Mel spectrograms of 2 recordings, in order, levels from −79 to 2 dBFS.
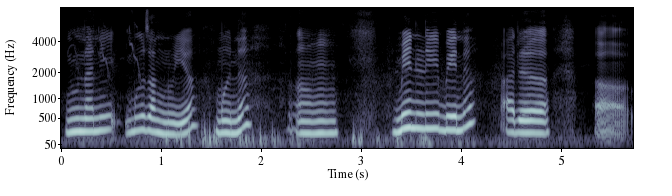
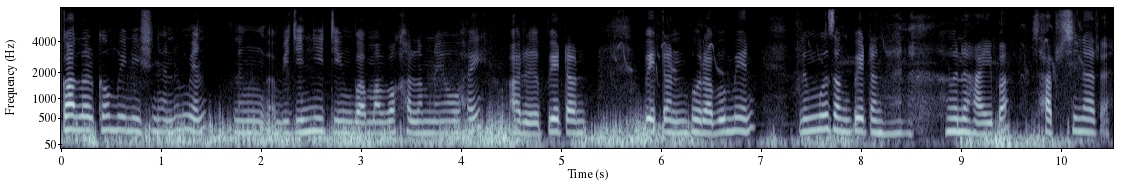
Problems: low volume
